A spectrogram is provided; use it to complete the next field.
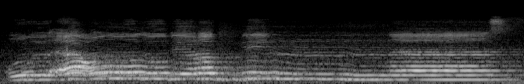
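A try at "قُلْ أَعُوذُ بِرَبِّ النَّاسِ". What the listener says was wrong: Tidak boleh dibaca Qul a'udzu birabbin nas, tetapi ditahan suaranya ketika mengucapkan nun tasydid seperti ini. Qul a'udzu birabbin nas.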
